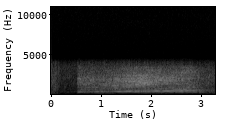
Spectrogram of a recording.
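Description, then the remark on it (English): A Ski-Doo snowmobile engine roars past on a hiking trail by a lake, rising in pitch and loudness as it approaches and holding a steady whine before easing slightly, with no talking. “I, think, I think somebody just went by on a ski do.”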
